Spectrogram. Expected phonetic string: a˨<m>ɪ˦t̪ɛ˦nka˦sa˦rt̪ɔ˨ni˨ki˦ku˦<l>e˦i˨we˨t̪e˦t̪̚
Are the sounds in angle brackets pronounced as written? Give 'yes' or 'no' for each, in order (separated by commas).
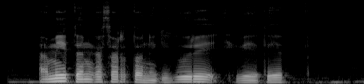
yes, no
